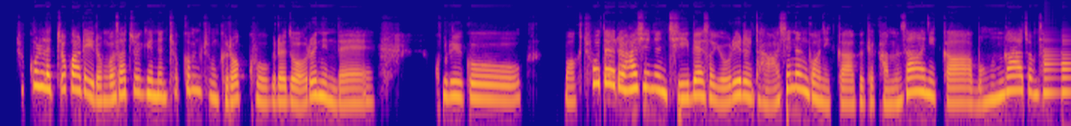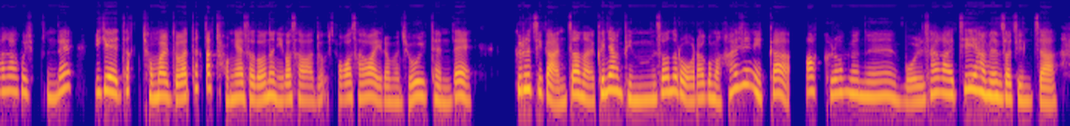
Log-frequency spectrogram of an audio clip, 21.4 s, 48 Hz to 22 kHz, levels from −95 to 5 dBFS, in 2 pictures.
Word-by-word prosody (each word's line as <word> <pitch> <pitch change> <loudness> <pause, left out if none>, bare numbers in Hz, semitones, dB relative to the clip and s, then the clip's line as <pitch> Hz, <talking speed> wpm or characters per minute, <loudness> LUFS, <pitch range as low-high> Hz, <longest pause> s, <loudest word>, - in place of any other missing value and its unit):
초콜릿 300 +1 +2
쪼가리 285 -4 +1
이런 170 -3 -1
거 185 - +1
사 225 +2 +1
주기는 225 -4 0
쪼끔 270 +5 -5
좀 210 -6 -6
그렇고 175 -1 -4
그래도 160 -1 0
어른인데. 155 -3 -1 0.7
그리고 185 -4 -1 0.4
막 165 0 -7
초대를 380 -6 +3
하시는 295 -2 +3
집에서 200 -2 0
요리를 200 +7 +2
다 160 -7 -10
하시는 290 - 0
거니까 150 -7 -4
그게 155 +1 -8
감사하니까 155 - -1
뭔가 200 - 0
좀 255 -3 -3
사 245 +1 -4
가고 255 0 -2
싶은데 235 +8 -3 0.2
이게 255 0 +6
딱 265 +5 -5
정말 205 +1 +2
누가 190 +1 +3
딱딱 305 +6 -2
정해서 190 +1 -1
"너는 190 +4 +2
이거 185 +2 0
사 185 -2 -4
와. 170 - -4
너 175 - -11
저거 185 +2 -1
사 195 0 -4
와." 205 -1 +2
이러면 165 -1 -5
좋을 190 +6 +1
텐데 185 +2 0 0.4
그러지가 270 -7 +3
않잖아요. 175 +4 +2
그냥 265 +1 +5
빈손으로 190 +6 +1
오라고 190 +3 -1
막 170 -3 -2
하시니까 250 - +1 0.2
아 260 +1 +2
그러면은 215 -4 -1
'뭘 160 +2 -2
사 235 +6 -1
가지?' 240 +5 +2
하면서 205 -7 +5
진짜 170 -4 -2
205 Hz, 365 characters per minute, -20 LUFS, 175-250 Hz, 0.7 s, 이게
